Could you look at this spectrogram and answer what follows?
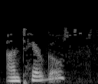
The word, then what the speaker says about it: Antergos: At least that's how we're pronouncing it, Antergos.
